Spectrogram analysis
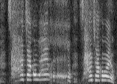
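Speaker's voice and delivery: high, urgent alarm call with a nervous laugh; frantic warning cry. Acted. A lookout warning the congregation of a charging lion, frantic high cry. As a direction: shout the warning like a lion is right behind you. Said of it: "빨리 신호를 해줘야 되잖아".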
